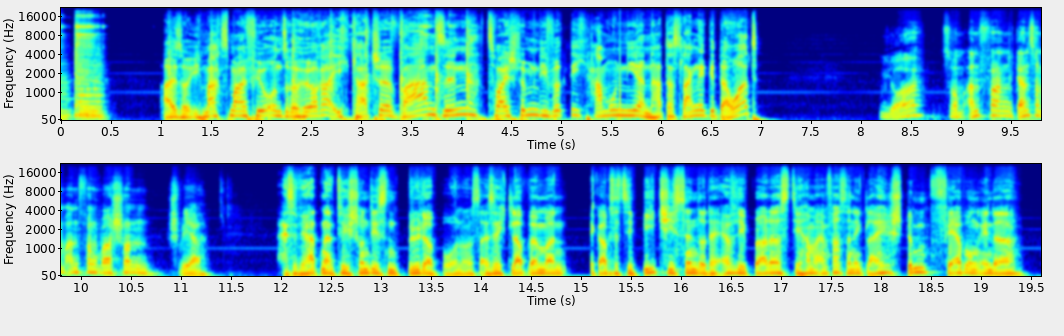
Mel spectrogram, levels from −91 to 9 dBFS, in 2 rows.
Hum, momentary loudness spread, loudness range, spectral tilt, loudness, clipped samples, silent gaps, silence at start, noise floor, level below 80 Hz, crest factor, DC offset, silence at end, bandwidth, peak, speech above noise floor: none; 7 LU; 5 LU; -4.5 dB/octave; -17 LUFS; under 0.1%; none; 0 s; -68 dBFS; -34 dBFS; 12 dB; under 0.1%; 0.15 s; over 20 kHz; -4 dBFS; 52 dB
